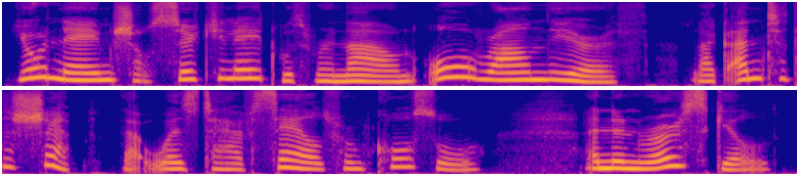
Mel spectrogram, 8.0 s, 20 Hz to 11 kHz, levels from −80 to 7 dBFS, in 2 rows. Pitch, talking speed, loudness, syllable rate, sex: 270 Hz, 180 wpm, -17 LUFS, 4.8 syllables/s, female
